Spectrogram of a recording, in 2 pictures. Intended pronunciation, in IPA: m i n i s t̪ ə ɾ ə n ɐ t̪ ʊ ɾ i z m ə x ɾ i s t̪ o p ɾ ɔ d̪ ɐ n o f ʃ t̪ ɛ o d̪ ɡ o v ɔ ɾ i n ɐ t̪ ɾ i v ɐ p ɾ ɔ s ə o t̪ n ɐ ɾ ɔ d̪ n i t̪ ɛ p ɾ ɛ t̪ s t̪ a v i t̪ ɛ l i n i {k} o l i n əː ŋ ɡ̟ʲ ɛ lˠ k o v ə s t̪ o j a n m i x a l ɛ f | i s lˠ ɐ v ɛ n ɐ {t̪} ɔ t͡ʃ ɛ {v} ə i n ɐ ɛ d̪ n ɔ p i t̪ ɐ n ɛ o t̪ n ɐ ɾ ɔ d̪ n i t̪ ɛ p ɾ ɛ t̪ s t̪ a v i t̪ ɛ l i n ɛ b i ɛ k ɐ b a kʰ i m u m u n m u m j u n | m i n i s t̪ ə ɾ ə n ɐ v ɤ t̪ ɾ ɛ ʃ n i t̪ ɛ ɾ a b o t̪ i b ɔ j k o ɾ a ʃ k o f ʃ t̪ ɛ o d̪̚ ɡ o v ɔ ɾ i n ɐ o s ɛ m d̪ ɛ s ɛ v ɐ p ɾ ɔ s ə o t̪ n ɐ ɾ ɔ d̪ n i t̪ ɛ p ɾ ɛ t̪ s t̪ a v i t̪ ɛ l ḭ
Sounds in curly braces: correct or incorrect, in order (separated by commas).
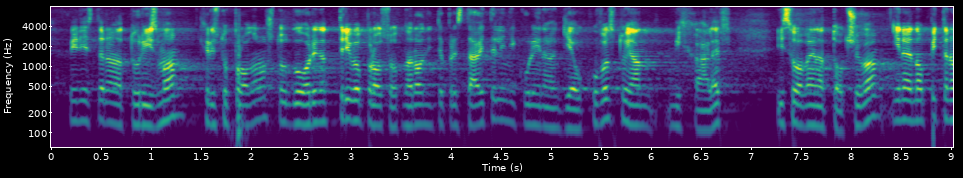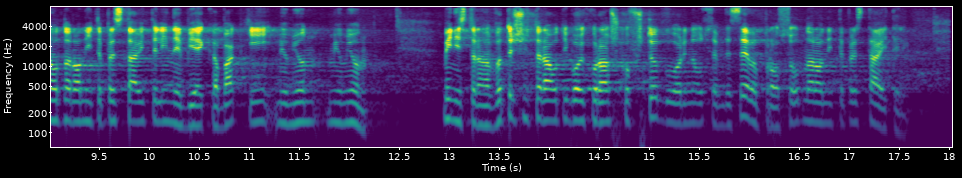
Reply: correct, correct, correct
